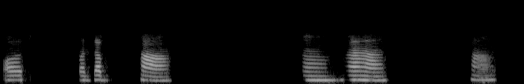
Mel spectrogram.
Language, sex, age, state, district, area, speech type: Urdu, female, 45-60, Uttar Pradesh, Rampur, urban, conversation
